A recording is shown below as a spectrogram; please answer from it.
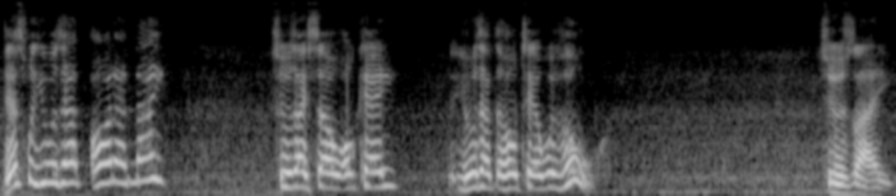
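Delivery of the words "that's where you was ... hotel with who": very high, startled disbelief; grandma hearing about the hotel, shrill shock. Retold or imitated. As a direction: squeal it out in disbelief. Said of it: "Grandma looking like".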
